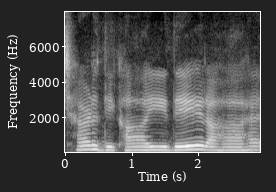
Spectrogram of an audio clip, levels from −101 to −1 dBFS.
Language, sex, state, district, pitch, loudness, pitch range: Hindi, female, Jharkhand, Ranchi, 190 Hz, -16 LUFS, 185-205 Hz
